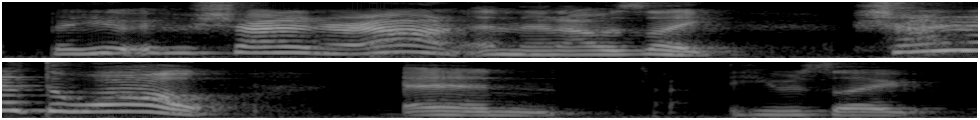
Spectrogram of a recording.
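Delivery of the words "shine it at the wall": excited request. Retold or imitated. Retold request to partner.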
